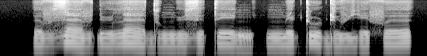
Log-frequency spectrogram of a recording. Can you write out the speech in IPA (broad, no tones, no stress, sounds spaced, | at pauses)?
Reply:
ə v z æ v ɗ ʉ l æ d u ŋ ʉ z ɨ t̪ e ŋ | ŋ͡m e ʈ u ɖ ɨ v j e f ə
